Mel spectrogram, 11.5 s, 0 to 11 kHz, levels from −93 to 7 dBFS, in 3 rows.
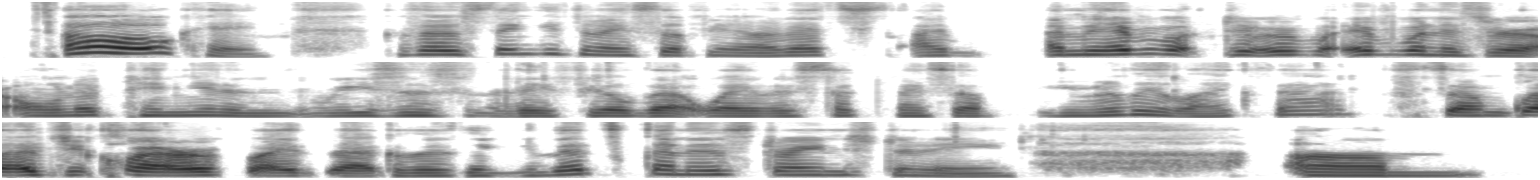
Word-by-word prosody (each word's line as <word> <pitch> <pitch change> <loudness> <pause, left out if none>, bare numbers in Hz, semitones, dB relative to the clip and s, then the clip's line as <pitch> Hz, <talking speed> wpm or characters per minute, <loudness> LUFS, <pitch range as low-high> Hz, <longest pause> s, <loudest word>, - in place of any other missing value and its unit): Oh, 310 -1 +11
okay. 140 - -9 0.3
'Cause 220 - -15
I - - +2
was 230 - 0
thinking 265 0 -7
to 230 - -10
myself, 195 -2 -7
you 180 - -11
know, 165 0 -6
that's 195 +1 -7
I 180 - -8 0.2
I - - -1
mean, 230 +2 +2
everyone 250 +1 +3
d 210 - -3 0.2
everyone 225 -1 -1
has 190 - -6
their 165 -2 -1
own 175 +2 -5
opinion 185 -2 -5
and 155 -1 -9
reasons 170 0 -7
that 155 -4 -18
they 155 -1 -4
feel 165 0 -2
that 160 - -1
way. 150 -1 -2
I 150 - -8
said 170 +2 -9
to - - -45
myself, 155 -2 -6
"You 165 0 -11
really 200 +3 -4
like 145 +2 -9
that?" 235 +3 -10
So 185 - -1
I'm 180 - -4
glad 200 +1 +6
you 210 - -4
clarified 190 -4 +6
that 150 -2 +2
'cause 165 - -7
I - - +1
was - - -6
thinking, 175 +2 -8
"That's 245 +3 0
kinda 235 -3 -2
strange 215 -3 -5
to 185 - -8
me." 150 -1 -8 0.7
Um 180 +1 +1
180 Hz, 270 wpm, -22 LUFS, 165-215 Hz, 0.7 s, Oh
